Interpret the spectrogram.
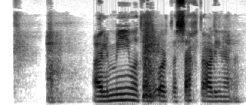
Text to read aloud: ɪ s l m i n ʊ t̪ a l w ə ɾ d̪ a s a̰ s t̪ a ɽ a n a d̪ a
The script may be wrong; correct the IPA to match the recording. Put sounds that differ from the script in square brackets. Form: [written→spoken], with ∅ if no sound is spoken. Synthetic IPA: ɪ [s→∅] l m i [n→m] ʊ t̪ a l w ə ɾ [d̪→t̪] a s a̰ [s→x] t̪ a ɽ [a→i] n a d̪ a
